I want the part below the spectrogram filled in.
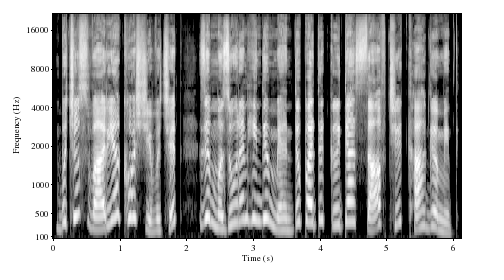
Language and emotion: Kashmiri, happy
